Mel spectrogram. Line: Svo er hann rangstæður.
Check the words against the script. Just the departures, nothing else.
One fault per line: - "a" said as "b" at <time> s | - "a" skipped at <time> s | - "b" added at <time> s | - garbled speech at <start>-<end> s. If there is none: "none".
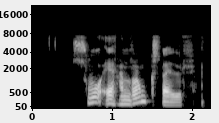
none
